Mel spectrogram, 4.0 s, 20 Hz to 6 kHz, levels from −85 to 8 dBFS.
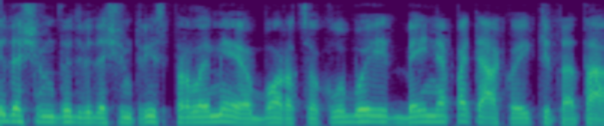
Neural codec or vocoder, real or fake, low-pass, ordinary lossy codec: none; real; 5.4 kHz; MP3, 32 kbps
